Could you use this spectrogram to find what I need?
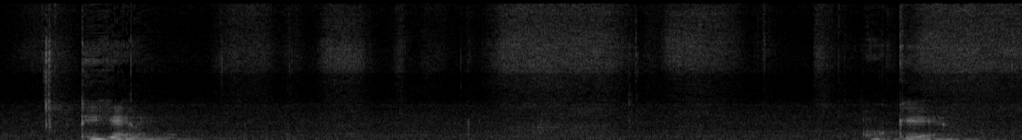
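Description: A pen scratches across paper, drawing lines.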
